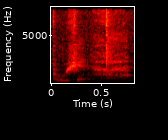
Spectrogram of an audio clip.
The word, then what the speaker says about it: bullshit: I love the way some of the Americans from the deep south say bullshit. There's an added sort of vowel in there, added syllable.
